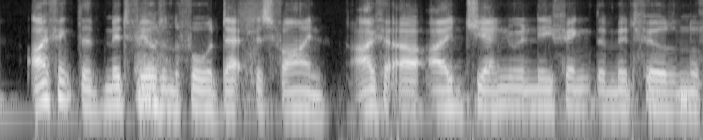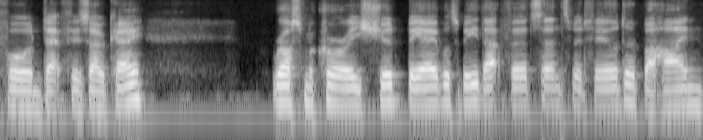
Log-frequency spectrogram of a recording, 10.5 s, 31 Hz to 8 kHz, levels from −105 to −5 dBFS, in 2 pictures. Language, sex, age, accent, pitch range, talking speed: English, male, 20-39, British, 105-125 Hz, 200 wpm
